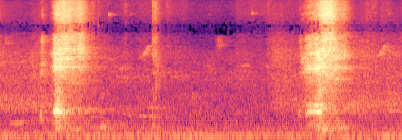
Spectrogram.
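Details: Female sneezing challenge using powder to provoke sneezes: two sharp, hissing sneezes about two and a half seconds apart with quiet breathing between.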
